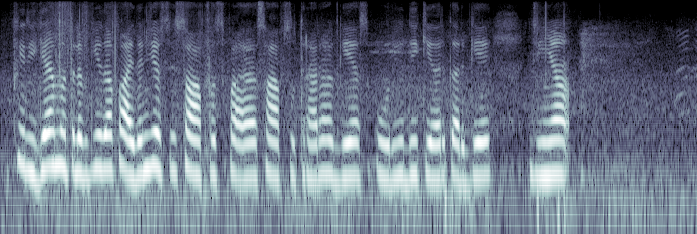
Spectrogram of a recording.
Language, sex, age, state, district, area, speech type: Dogri, female, 18-30, Jammu and Kashmir, Samba, rural, spontaneous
